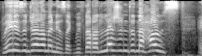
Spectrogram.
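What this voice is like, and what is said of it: Botched attempt at Irish accent. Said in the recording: “he was from Ireland ... Again, with the wrong accent. ... You shouldn't be doing impressions.”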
